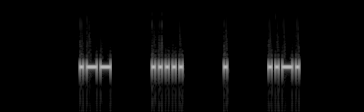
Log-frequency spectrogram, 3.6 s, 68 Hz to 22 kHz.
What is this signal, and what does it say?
Morse code, heard as a keyed tone, about 36 wpm, spaced as for 16 wpm, 700 Hz. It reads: W5EF
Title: USA Call Signs - 4x Character Spacing - 35wpm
